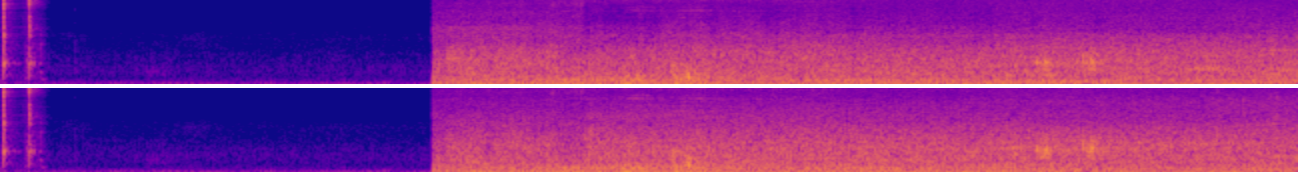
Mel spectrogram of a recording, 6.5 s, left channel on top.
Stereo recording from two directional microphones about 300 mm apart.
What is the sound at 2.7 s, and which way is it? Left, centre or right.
Vehicle, centre.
